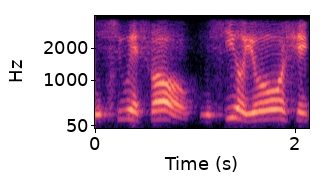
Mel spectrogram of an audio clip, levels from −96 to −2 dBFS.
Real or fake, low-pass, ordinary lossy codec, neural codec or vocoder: fake; 3.6 kHz; AAC, 32 kbps; codec, 16 kHz in and 24 kHz out, 1 kbps, XY-Tokenizer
